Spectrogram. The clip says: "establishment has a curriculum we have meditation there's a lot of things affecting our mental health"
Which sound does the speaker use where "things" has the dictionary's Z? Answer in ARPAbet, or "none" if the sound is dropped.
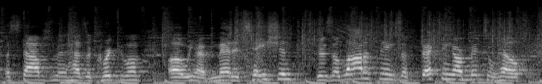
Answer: Z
